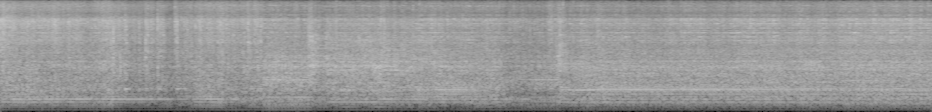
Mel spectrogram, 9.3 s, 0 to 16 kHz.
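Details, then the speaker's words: New PowerHorse 420cc wood chipper, freshly filled with one quart of 30-weight oil, holds a steady high drone while chipping small branches; no bogging or knocking, running healthy. "now let's give it a test run so i've got some little stuff here and then i've got one that's about two and three quarter inch and i'm just going to start with"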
